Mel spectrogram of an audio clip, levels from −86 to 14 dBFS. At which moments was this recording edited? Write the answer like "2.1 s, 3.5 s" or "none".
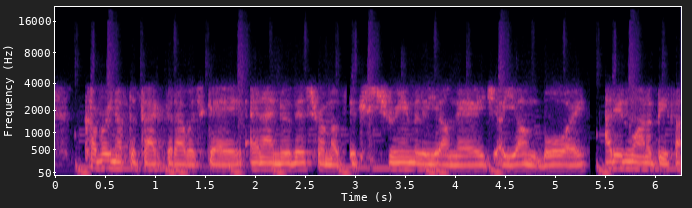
2.9 s, 5.3 s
